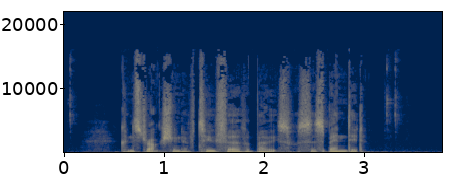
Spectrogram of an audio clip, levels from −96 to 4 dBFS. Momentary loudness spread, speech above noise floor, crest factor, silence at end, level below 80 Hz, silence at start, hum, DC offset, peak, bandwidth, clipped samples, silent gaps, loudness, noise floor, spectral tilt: 10 LU; 32 dB; 20 dB; 0.55 s; -54 dBFS; 0.55 s; none; under 0.1%; -20 dBFS; 16 kHz; under 0.1%; none; -36 LUFS; -68 dBFS; -3.5 dB/octave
